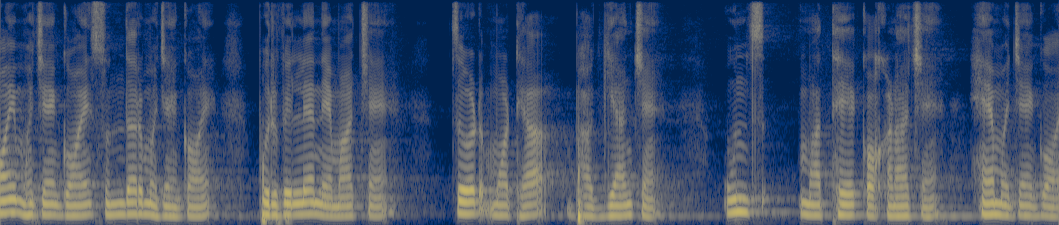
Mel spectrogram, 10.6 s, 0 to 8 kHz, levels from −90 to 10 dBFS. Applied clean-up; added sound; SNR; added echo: none; none; none; none.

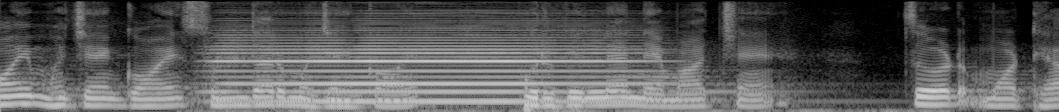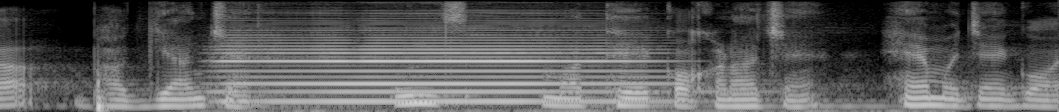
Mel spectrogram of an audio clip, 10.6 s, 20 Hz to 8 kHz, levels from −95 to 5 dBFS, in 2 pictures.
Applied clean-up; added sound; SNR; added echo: none; Bowed string instrument; -3 dB; none.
